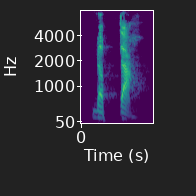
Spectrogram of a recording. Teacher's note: words like this get pronounced nopta, one consonant sound there in the coda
